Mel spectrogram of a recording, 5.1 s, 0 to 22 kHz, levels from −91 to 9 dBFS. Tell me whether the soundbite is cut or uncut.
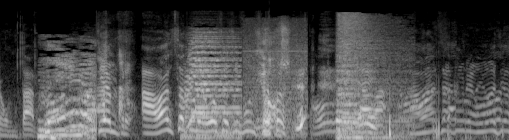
cut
